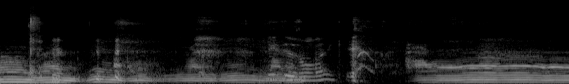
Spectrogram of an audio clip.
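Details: Beagle, male, objecting to having his tummy rubbed: choppy, broken whining grumbles with a voice speaking over them, then a pause and a steady, drawn-out low moan to the end.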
